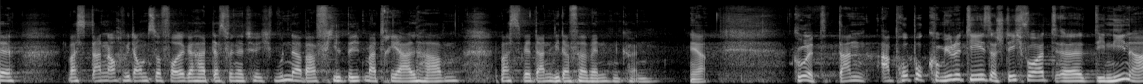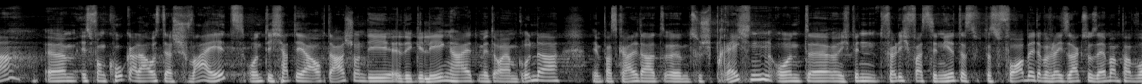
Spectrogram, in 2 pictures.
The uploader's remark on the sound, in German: Für eine spannende Gesprächsrunde auf der Future Retail Stage der K5 Konferenz 2023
